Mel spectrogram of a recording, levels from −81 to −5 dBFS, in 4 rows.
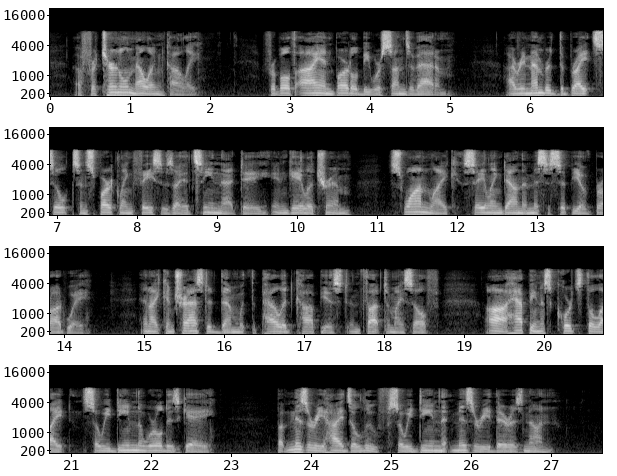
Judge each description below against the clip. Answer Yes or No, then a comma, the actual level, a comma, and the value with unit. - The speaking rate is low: No, average, 155 wpm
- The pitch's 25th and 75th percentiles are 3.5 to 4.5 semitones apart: No, narrow, 2.6 semitones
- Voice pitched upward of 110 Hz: No, low, 100 Hz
